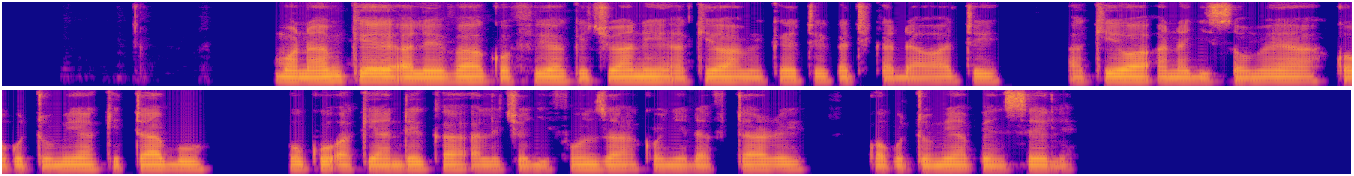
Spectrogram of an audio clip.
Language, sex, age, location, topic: Swahili, male, 25-35, Dar es Salaam, education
